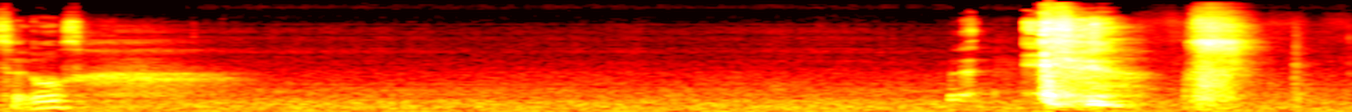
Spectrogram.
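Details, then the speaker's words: Person deliberately inducing a sneeze while trying to keep eyes open: quiet lead-in breath, then a loud explosive sneeze followed by a second smaller one; sneezing. "I had a lot of requests that wanted me to um see if I can make myself sneeze and keep my eyes open I'm not sure that I can do that but I'm going to try so here it goes oh tickles"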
